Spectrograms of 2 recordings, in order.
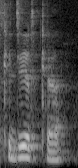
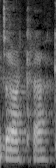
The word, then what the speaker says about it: Kudirka: Kudirka. If you're in Lithuania, it's Kudirka. – Right. – So either will work. – Kudirka. But you pronounce it Kudirka. – We tend to pronounce it Kudirka.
